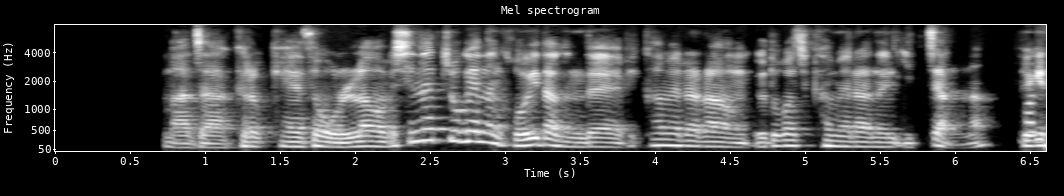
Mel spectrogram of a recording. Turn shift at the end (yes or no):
yes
